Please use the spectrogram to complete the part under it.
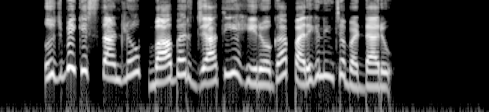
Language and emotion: Telugu, neutral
